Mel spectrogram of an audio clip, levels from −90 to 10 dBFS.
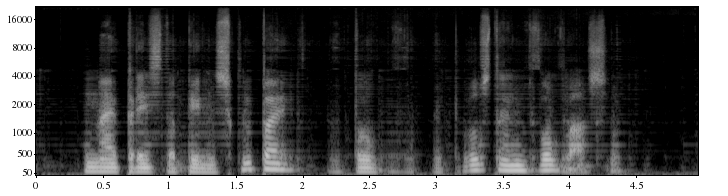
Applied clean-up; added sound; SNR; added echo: neural mask model DeepFilterNet 3.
